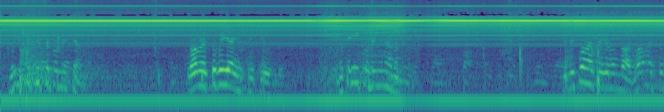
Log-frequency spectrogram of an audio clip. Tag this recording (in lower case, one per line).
speech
